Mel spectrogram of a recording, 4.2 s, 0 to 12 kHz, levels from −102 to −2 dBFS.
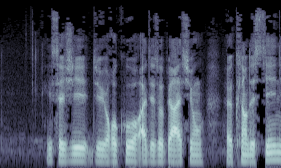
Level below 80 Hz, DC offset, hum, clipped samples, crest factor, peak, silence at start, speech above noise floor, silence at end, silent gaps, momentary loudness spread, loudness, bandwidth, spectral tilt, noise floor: -60 dBFS; under 0.1%; none; under 0.1%; 20 dB; -6 dBFS; 0.7 s; 34 dB; 0 s; none; 10 LU; -25 LUFS; 10.5 kHz; -5.5 dB/octave; -59 dBFS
